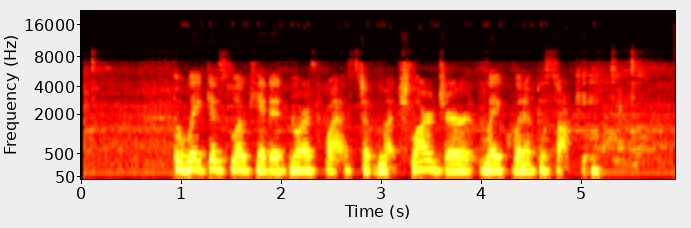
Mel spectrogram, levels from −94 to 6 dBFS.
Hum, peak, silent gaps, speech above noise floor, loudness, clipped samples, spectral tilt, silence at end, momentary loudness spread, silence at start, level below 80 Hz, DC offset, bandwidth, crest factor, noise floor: none; -2 dBFS; none; 27 dB; -14 LUFS; under 0.1%; -8 dB/octave; 0.25 s; 8 LU; 0.1 s; -48 dBFS; under 0.1%; 7.4 kHz; 14 dB; -41 dBFS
